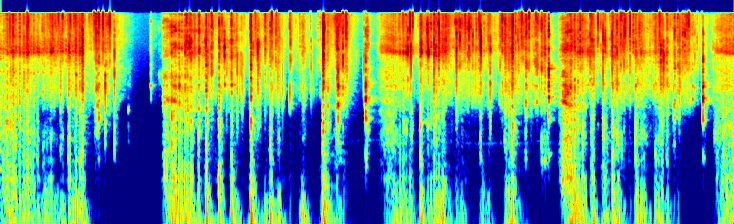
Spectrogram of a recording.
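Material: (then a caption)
Soap. A metal blade scrapes along the edge of a solid light blue bar of soap held in the hand. It makes dense, crunchy shaving and crackling sounds with a low, heavy body, broken by a short silence near two seconds and brief pauses before the scraping resumes.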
